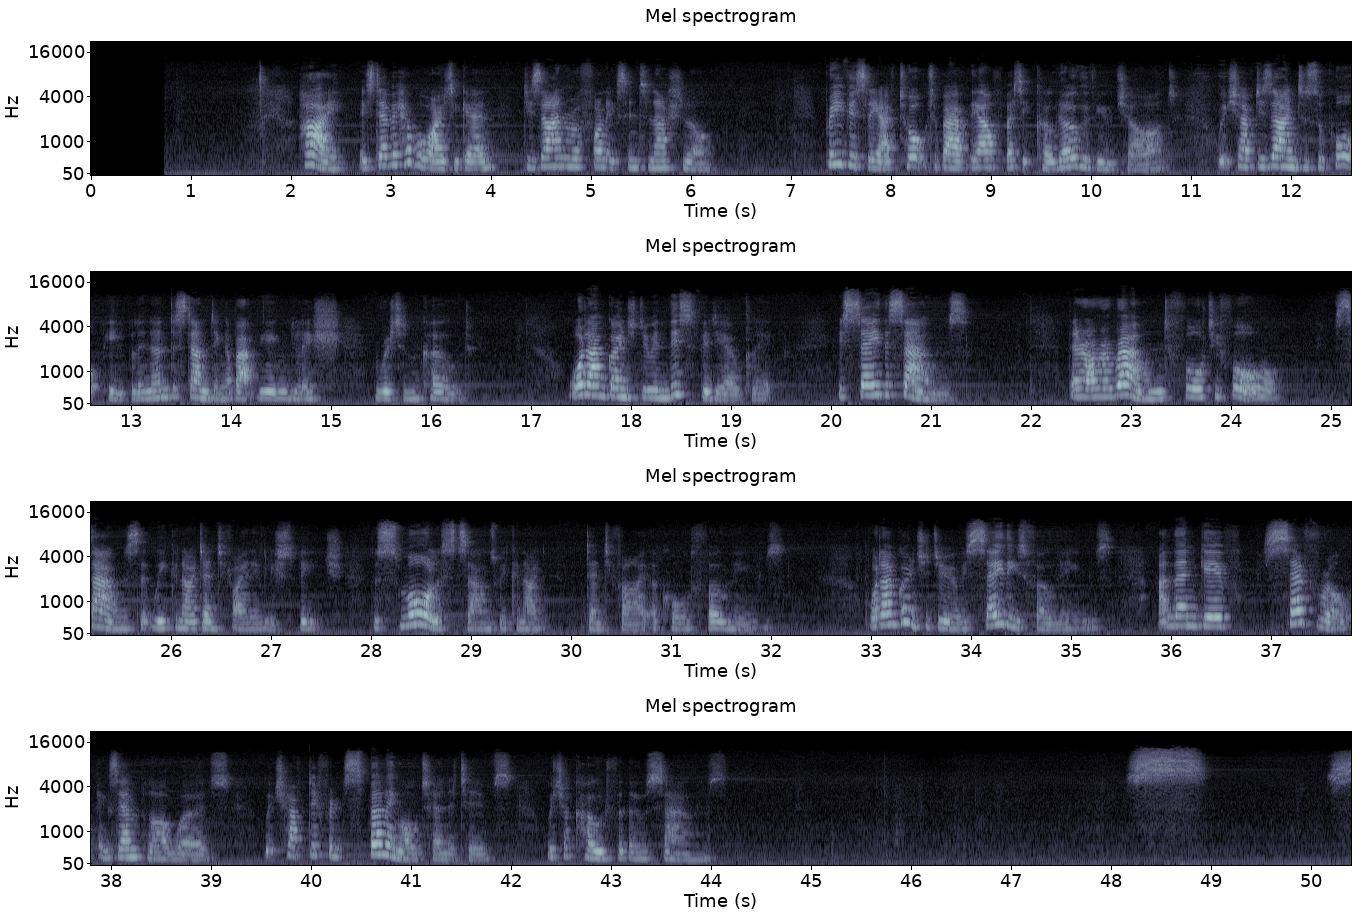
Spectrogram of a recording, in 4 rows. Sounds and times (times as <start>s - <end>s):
Speech: 2.1s - 6.3s, 7.3s - 16.5s, 17.4s - 19.5s, 20.1s - 21.4s, 22.4s - 32.2s, 33.0s - 44.2s, 50.2s - 50.4s.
